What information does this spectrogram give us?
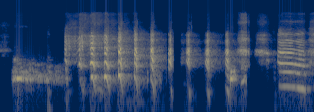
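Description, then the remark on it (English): A dog makes a quick string of high, yelping vocal bursts in an uneven rhythm, ending in a drawn-out whine, with no talking over it. “Uh oh, got, got my doggy.”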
